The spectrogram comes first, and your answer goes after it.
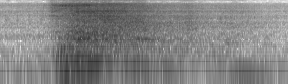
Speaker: So that is now running exactly as I'd expect it to. So at any point in the rev range, that's fine.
